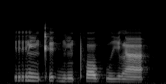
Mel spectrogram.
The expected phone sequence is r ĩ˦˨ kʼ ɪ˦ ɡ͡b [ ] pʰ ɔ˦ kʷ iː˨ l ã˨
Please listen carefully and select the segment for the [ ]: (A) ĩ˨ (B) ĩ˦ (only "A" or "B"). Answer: A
